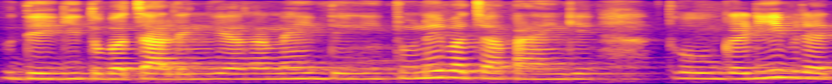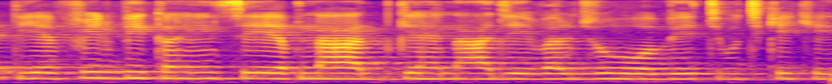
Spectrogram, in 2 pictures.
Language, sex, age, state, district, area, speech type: Hindi, female, 18-30, Bihar, Samastipur, rural, spontaneous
